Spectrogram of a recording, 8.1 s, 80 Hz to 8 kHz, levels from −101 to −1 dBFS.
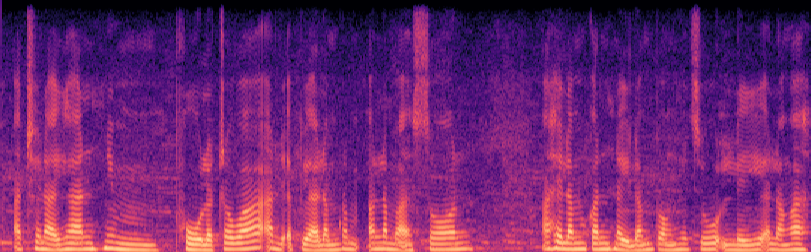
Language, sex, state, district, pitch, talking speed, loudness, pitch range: Mizo, female, Mizoram, Aizawl, 180 Hz, 160 wpm, -15 LUFS, 165-190 Hz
